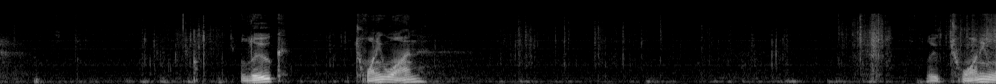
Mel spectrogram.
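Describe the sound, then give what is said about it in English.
Pages of a Bible are turned while looking up verses, producing several short, crisp rustling bursts separated by quiet pauses, with a faint low hum underneath. “You hear the pages turning. You know that I'm looking it up.”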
